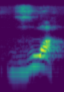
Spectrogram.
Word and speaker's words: voix: OY and OI is pronounced wa. So VOY is voix.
